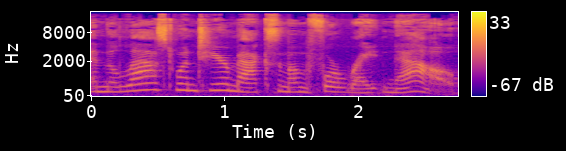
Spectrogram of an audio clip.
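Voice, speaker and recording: This voice is somewhat breathy, with lively intonation. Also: woman. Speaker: Pilates instructor. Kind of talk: guided workout instruction.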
